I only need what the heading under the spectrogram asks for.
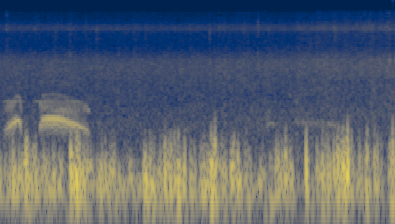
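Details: Wild spotted dove uttering a brief low coo and a longer drawn-out downslurred note over steady low rumbling and thumping background noise.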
